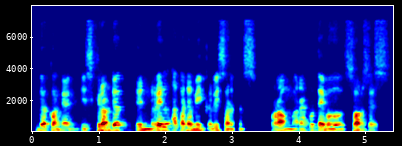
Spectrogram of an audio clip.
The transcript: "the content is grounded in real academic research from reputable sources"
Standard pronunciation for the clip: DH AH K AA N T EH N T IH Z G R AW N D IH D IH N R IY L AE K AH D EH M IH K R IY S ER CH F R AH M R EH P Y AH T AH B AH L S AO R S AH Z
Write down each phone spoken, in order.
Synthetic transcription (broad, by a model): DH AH K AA N T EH N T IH S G R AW N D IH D IH N R IY L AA K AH D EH M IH K R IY S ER S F R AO M R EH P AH T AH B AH L S AO R S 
